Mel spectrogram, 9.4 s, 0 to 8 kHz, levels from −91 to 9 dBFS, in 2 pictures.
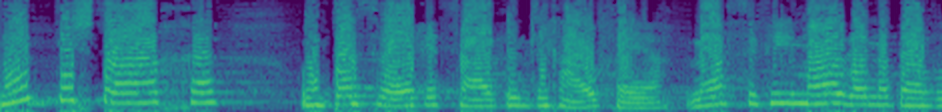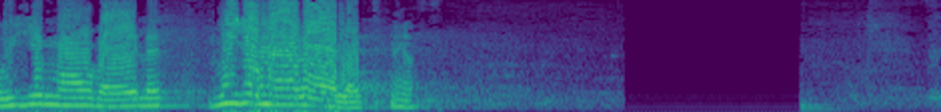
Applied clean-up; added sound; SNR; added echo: none; none; none; none.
